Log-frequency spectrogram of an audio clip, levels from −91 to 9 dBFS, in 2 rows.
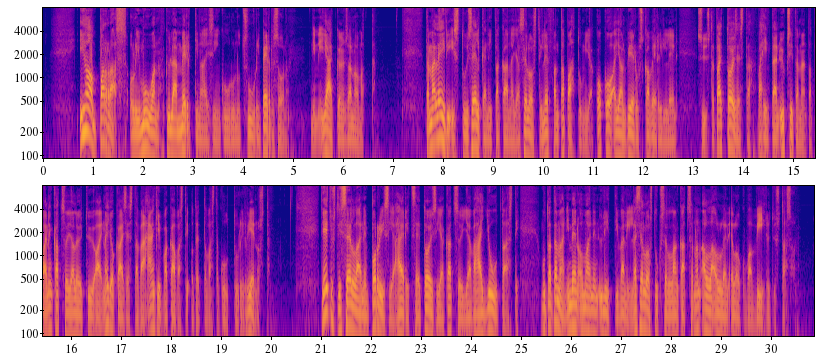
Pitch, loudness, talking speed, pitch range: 90 Hz, -21 LUFS, 115 wpm, 80-100 Hz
